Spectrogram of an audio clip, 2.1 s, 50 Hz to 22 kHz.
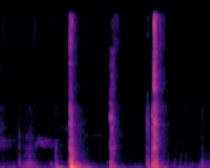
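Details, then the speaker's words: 1997 Honda CR80 gearbox after an engine split to cure hard 1st/2nd selection, cases reassembled and main shaft spun by hand: crisp, light selector clicks about half a second apart going from first up through the gears, no grinding; nice, easy shifts. "so down into first gear there a nice gear change up into second third and you can hear those clicks are all nice easy clicks"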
